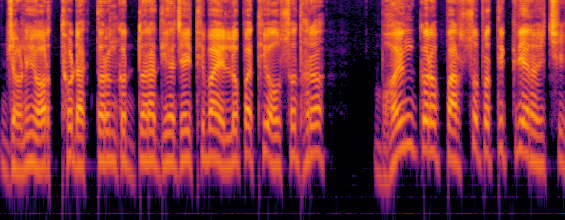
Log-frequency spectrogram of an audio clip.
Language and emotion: Odia, fearful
